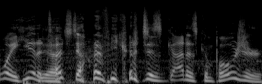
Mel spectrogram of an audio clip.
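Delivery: high, loud laughter running through the words. Calling a fullback's stumbling run, laughing while talking. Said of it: "I'm sorry that I'm laughing".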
